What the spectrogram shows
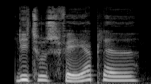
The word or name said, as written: litosfæreplade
